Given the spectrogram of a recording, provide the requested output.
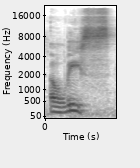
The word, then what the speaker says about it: Aliis: It's actually pronounced Elise.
